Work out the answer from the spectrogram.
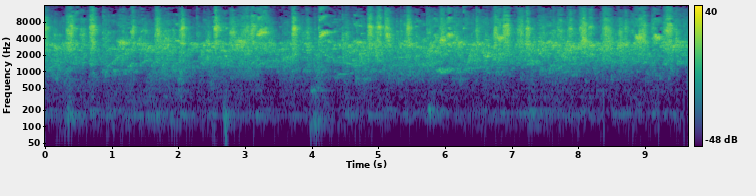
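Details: Budgerigars kept as pets, mating before a new clutch, keep up a long rambling chatter: fast scratchy clicks, squeaks and short high whistles pouring out without a break.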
